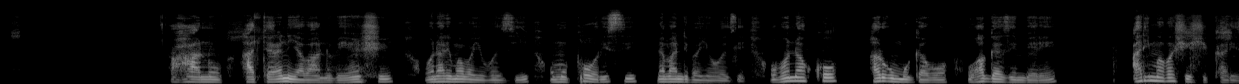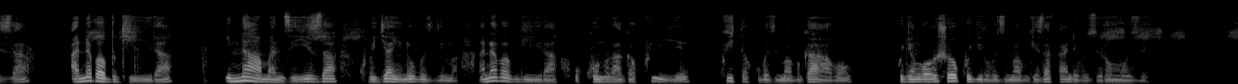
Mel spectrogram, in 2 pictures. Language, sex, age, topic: Kinyarwanda, male, 18-24, health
